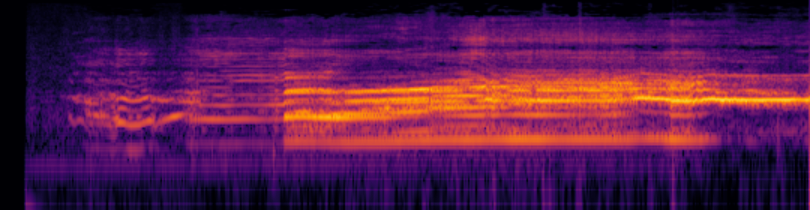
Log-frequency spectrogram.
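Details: A very loud, vocal male donkey kept alongside horses, braying about every hour; a wavering, groaning start gives way to a long, strained, harmonic blare held steadily for over three seconds at full volume.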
